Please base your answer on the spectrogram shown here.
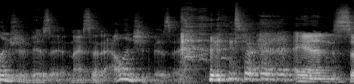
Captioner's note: laughing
